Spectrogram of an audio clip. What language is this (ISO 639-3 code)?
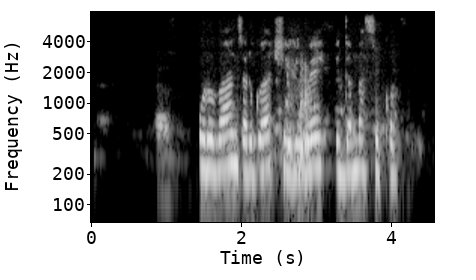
kin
